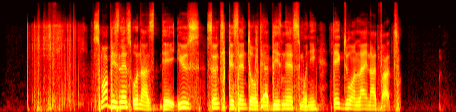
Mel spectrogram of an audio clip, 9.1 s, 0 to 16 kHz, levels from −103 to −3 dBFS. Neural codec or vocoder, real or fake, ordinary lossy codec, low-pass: codec, 44.1 kHz, 7.8 kbps, DAC; fake; none; 14.4 kHz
